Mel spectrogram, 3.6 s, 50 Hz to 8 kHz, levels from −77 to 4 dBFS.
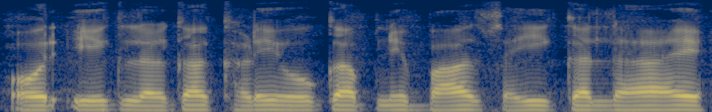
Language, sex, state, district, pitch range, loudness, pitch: Hindi, male, Uttar Pradesh, Lucknow, 115-120 Hz, -18 LUFS, 120 Hz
